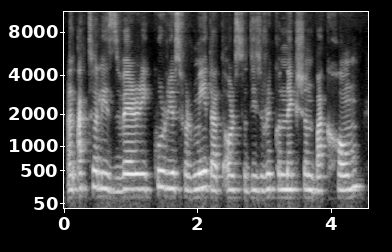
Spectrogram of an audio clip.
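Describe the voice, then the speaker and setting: Soft-spoken woman from Ecuador, flat tone. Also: fairly high pitch, moderate pace. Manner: soft-spoken, thoughtful, many fillers. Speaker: dream mentor, guest. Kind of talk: casual interview talk.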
